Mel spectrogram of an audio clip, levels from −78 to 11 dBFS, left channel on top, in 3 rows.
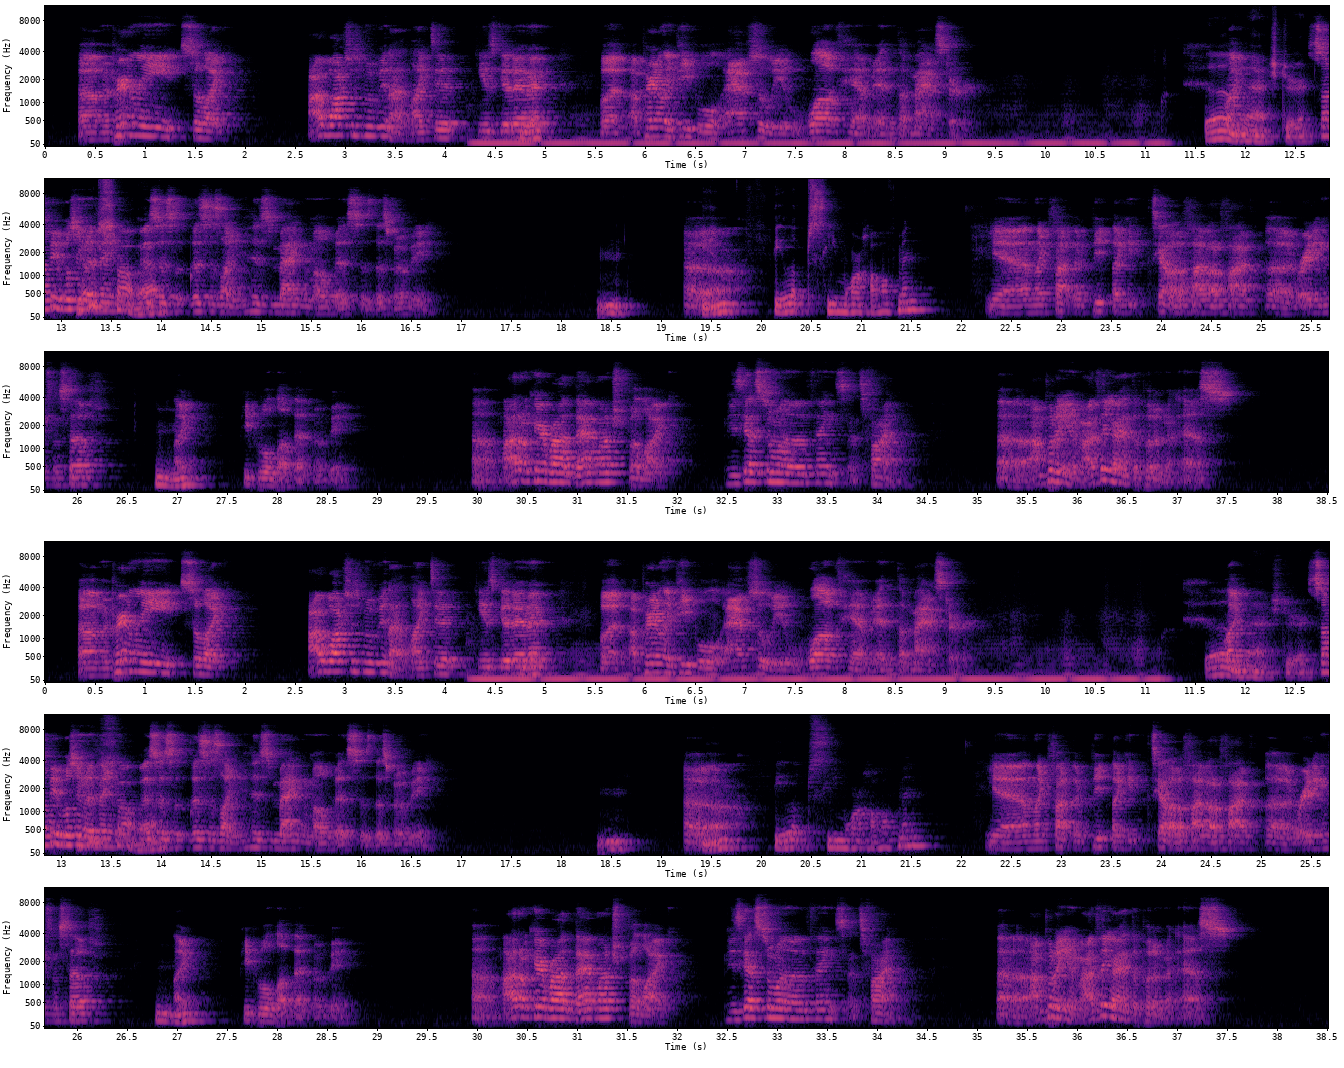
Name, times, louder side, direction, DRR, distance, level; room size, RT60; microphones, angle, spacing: voice 1, 0.3-1.7 2.6-4.1 4.3-5.0 5.5-9.3 11.4-11.9 12.6-16.7 19.2-19.8 22.2-26.2 27.0-27.1 27.6-28.7 29.9-31.8 32.5-34.2 35.2-37.5, right 1 dB, 25° right, -2 dB, 1.1 m, -29 dB
sound 1, 4.2-11.1, right 3 dB, 60° right, 0.4 m, -37 dB
voice 2, 11.6-12.6 13.1-14.0 18.4-18.6 19.4-19.7 20.1-21.6 22.1-22.3 26.8-27.2, left 4 dB, 65° left, 7 dB, 0.4 m, -32 dB
4.9 x 2.8 x 3.1 m, 0.64 s
head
